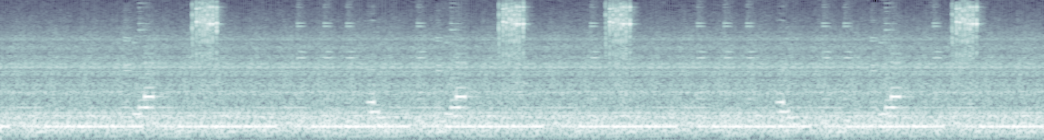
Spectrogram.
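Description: Short electronic beeps chirp.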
